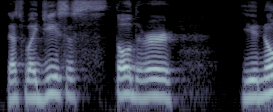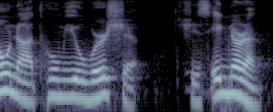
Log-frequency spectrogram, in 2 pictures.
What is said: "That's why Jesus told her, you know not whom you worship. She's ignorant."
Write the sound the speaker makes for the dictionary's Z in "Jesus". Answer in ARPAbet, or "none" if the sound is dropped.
S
